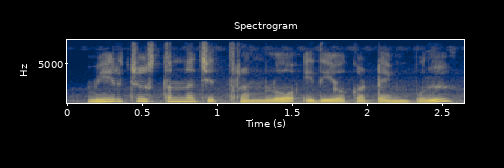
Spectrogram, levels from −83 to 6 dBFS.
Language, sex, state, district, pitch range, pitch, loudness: Telugu, female, Telangana, Hyderabad, 200-250 Hz, 210 Hz, -15 LUFS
